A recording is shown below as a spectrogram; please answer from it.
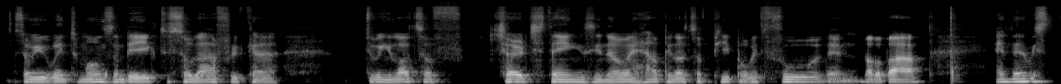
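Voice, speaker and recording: Speaking a little slowly in a low voice with little pitch movement, a podcast guest holds a casual, earnest conversation. He's a native Portuguese speaker with a Portuguese accent, Brazilian-born and raised in Portugal, and restarts phrases while reaching for English words.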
